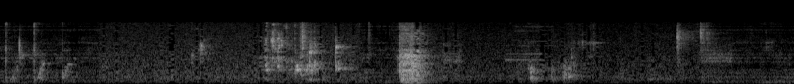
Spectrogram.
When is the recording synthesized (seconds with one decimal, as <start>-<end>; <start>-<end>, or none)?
0.0-1.0; 3.6-4.1; 7.0-7.9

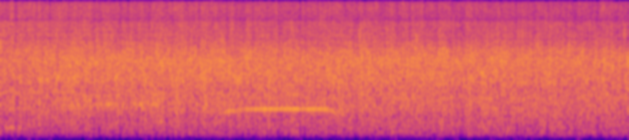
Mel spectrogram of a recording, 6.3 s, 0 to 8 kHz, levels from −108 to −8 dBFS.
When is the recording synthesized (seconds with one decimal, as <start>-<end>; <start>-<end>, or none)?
none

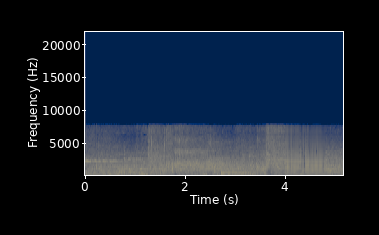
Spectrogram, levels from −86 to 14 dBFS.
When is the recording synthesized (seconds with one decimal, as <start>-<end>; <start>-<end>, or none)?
4.0-4.8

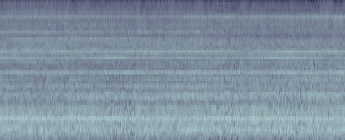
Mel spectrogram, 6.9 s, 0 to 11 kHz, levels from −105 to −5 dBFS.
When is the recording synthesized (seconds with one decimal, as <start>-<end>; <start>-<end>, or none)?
0.0-2.1; 2.7-4.3; 4.8-5.4; 6.4-6.9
